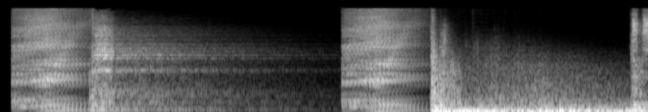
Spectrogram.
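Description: Cinematic intro sound effects: a sound swells for about a second, ends in a hit and dies away to near silence over the next two seconds. About three and a half seconds in, a second swell starts and about a second later breaks into a loud, deep, sustained rumble.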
